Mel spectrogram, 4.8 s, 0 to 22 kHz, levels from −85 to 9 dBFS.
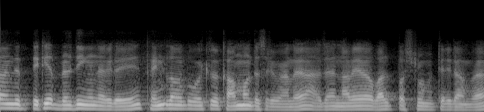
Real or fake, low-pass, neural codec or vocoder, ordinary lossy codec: fake; none; codec, 16 kHz, 0.5 kbps, FunCodec, trained on Chinese and English, 25 frames a second; none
